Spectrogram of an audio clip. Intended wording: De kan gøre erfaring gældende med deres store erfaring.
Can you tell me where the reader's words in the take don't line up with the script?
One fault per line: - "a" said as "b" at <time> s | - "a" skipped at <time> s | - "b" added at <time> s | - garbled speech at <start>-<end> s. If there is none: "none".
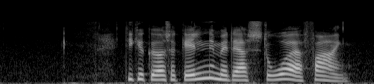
- "erfaring" said as "sig" at 1.6 s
